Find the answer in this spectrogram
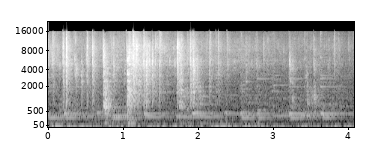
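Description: Background music with a stepping melody, over irregular crackling and sizzling from mustard seeds, lentils and curry leaves frying in hot oil in a steel kadai.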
